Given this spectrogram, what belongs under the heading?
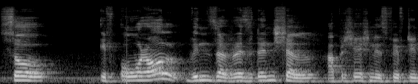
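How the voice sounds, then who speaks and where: Someone with a non-native accent talks at a fairly quick pace with fairly even intonation, and the room echo is audible. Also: man. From India. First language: not English. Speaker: real estate investor and YouTuber. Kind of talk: live-stream Q&A. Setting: live stream.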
